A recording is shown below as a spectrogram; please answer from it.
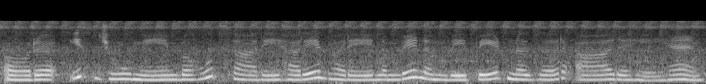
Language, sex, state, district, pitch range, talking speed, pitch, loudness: Hindi, female, Haryana, Charkhi Dadri, 215-245 Hz, 125 wpm, 220 Hz, -13 LUFS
